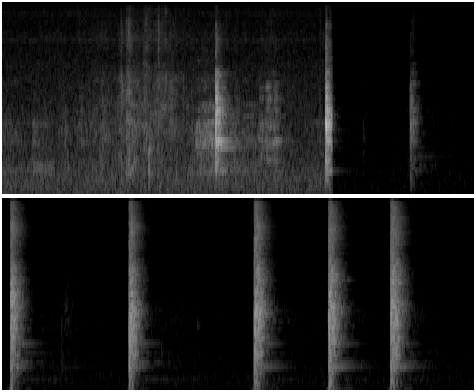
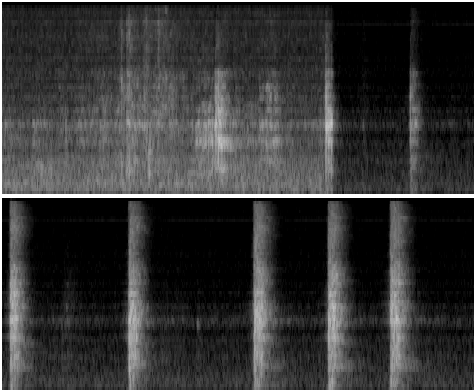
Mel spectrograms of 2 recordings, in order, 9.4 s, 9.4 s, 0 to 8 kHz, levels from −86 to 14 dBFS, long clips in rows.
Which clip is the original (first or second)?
first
